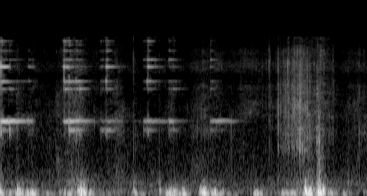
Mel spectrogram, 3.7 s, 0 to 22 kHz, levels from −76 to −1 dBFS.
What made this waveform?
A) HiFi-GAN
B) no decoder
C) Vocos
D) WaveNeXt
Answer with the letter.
C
